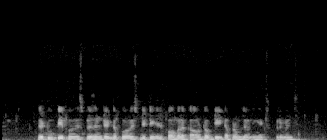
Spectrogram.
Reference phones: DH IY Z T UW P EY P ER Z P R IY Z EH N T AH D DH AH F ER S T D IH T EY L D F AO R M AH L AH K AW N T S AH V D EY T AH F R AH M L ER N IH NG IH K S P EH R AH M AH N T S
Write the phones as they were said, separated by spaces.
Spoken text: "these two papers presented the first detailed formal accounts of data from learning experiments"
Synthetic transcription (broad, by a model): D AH T UW P EY P ER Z P R IY Z EH N T AH D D AH F ER S T D IH T EY L D F AO R M AH L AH K AW N T AH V D EY T AH F R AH M L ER N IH NG IH K S P EH R AH M AH N T S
